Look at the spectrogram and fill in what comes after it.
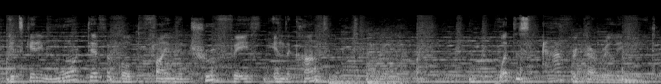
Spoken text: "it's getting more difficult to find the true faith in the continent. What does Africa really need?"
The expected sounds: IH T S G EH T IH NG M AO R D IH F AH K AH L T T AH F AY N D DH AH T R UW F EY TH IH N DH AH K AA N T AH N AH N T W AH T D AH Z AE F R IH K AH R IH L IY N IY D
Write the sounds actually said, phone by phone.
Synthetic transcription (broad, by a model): IH T S G EH T IH NG M AO R D IH F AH K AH L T T AH F AY N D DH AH T R UW F EY TH IH N DH AH K AA N T AH N AH N T W AH T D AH Z AE F R IH K AH R IH L IY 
